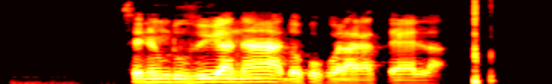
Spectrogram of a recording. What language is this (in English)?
Ligurian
